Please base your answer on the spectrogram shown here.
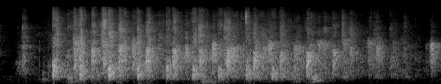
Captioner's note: audience applause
